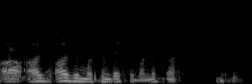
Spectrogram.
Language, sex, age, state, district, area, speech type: Nepali, male, 18-30, West Bengal, Kalimpong, rural, conversation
